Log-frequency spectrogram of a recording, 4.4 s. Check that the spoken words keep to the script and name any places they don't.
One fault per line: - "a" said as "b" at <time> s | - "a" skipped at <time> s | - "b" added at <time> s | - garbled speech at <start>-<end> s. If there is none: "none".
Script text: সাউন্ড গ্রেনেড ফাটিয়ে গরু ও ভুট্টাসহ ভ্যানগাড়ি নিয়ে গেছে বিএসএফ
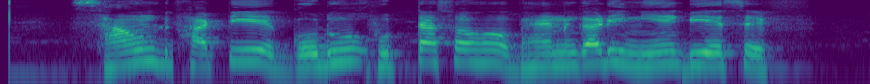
- "গ্রেনেড" skipped at 0.8 s
- "ও" skipped at 1.7 s
- "গেছে" skipped at 3.4 s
